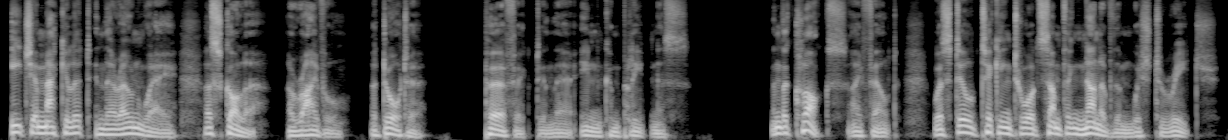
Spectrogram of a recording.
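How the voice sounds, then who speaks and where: Very deep, brooding detective narrator played by a man. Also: no echo, studio quality, exaggerated voice. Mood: brooding, uneasy. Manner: measured, literary, ruminative. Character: brooding, erudite middle-aged male police inspector. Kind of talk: scripted first-person detective narration, audio drama.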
